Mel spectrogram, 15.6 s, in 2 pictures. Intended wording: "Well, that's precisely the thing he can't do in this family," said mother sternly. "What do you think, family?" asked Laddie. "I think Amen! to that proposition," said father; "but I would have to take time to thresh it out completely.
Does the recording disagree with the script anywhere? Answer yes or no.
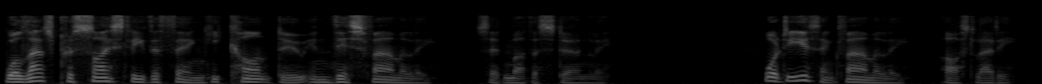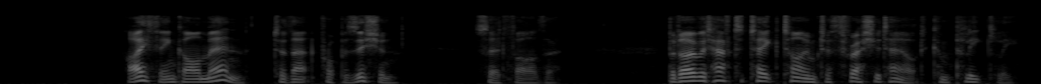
no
